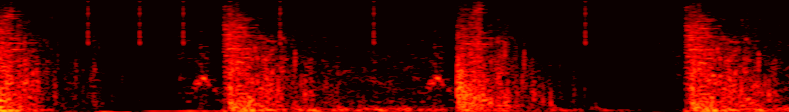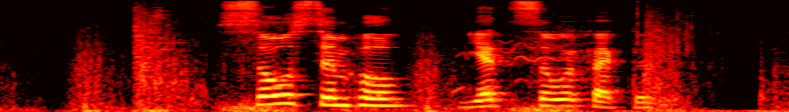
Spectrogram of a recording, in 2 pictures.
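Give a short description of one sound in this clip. Swords and blows clash in a fantasy battle.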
